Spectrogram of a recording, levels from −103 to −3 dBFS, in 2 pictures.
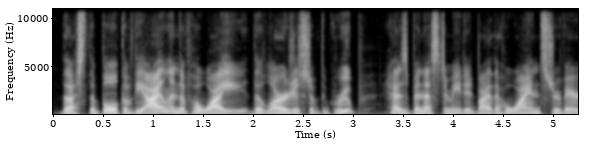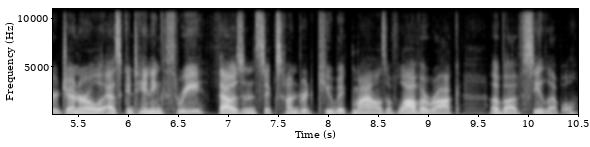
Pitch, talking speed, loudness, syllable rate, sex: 185 Hz, 195 wpm, -23 LUFS, 5.7 syllables/s, female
